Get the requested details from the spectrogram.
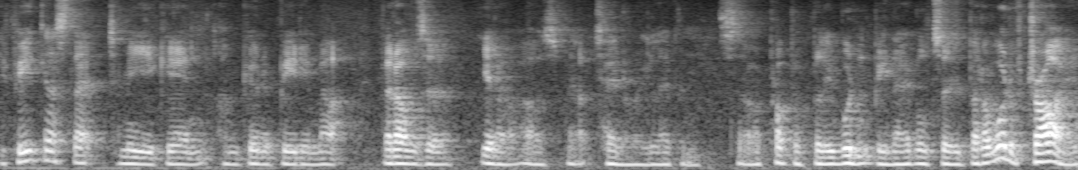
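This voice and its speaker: A somewhat breathy man with an Australian accent, medium pitch, dark, mellow tone, ordinary pitch variation and a fairly quick pace. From London, then Brisbane, Australia from age six. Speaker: interviewee, migrant. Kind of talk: interview.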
